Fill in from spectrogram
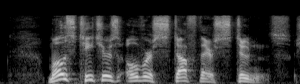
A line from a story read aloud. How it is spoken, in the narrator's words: would exclaim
